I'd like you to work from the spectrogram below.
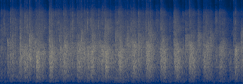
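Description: An audience at a literary reading event applauds to welcome readers from a magazine, a sustained, even patter of many hands clapping with no talk over it.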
